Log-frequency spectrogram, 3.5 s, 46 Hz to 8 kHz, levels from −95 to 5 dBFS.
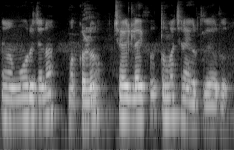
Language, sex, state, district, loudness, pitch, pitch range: Kannada, male, Karnataka, Dharwad, -24 LUFS, 140 Hz, 120-140 Hz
